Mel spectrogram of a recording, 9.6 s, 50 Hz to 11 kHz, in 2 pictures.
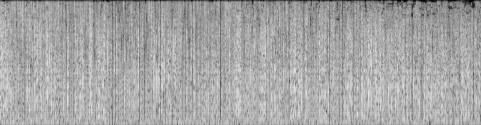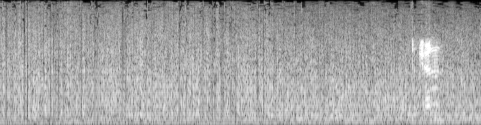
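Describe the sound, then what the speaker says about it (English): A Delta II 7320 rocket ignites and lifts off from Vandenberg, a continuous broad roaring rumble that holds steady at a distance, with a launch announcer talking over it. "We have ignition and liftoff of a Delta II rocket and WISE"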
